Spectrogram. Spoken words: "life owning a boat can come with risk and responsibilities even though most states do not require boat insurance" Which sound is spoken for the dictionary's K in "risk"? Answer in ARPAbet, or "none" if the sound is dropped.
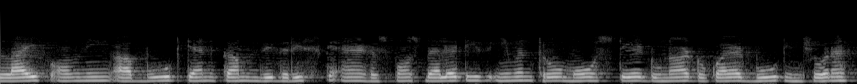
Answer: K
